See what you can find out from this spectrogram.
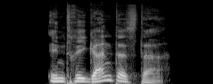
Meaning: inflection of intrigant: 1. strong/mixed nominative masculine singular superlative degree 2. strong genitive/dative feminine singular superlative degree 3. strong genitive plural superlative degree
- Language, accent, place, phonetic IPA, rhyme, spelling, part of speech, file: German, Germany, Berlin, [ɪntʁiˈɡantəstɐ], -antəstɐ, intrigantester, adjective, De-intrigantester.ogg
